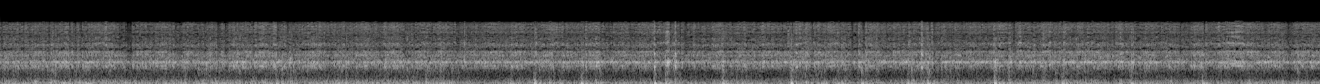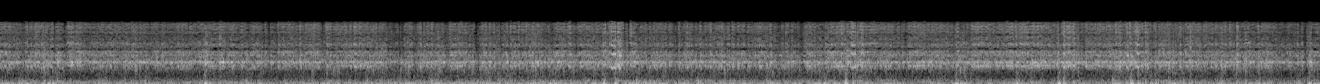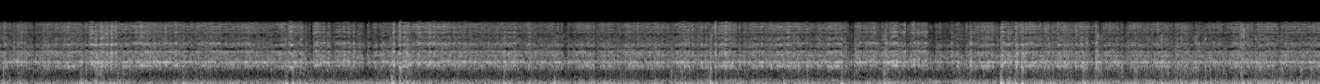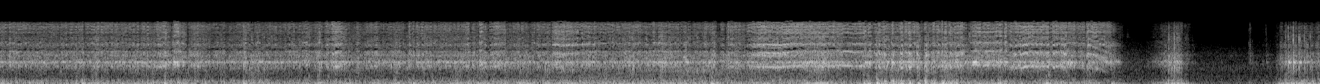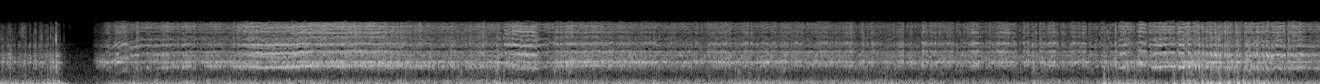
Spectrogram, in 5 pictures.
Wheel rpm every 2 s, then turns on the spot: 230, 230, 230, 230, 230, 230, 230, 230, 240, 230, 230, 230, 230, 230, 230, 230, 230, 230, 230, 230, 240, 230, 230, 230, 210, 40, 60, 210, 230, 230, 230, 230, 210.
50-52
